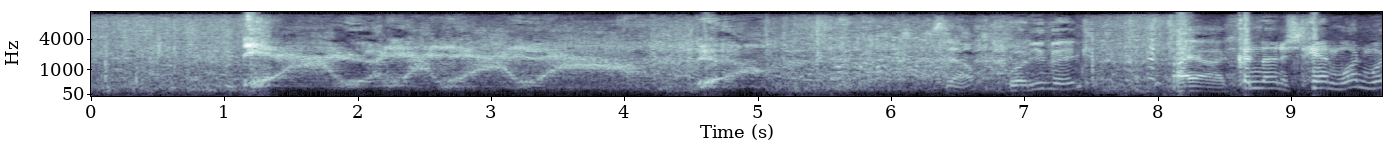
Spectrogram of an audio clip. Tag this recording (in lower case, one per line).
speech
